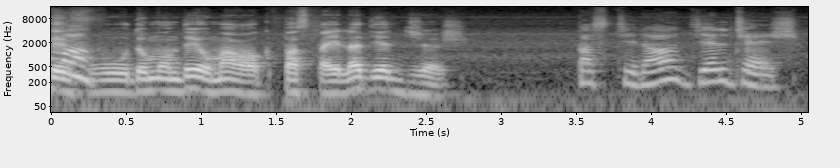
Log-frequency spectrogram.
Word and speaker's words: pastilla: pastilla, que vous dites pastilla, que nous on dit pastilla. C'est pastaïla.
